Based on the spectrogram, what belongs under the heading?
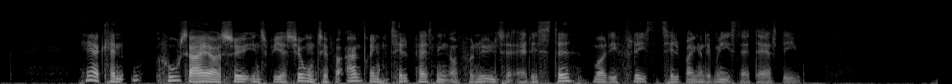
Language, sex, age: Danish, male, 39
